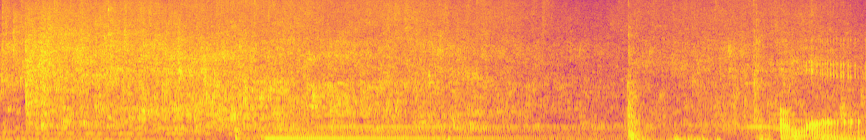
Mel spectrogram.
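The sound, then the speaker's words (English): Water pours steadily into a baby bath as body wash is dropped in to make bubbles, a continuous splashing rush with a low hum underneath and a couple of brief knocks near the end. “Drop that body wash in the water. In the baby bath. Let's see some bubbles.”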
